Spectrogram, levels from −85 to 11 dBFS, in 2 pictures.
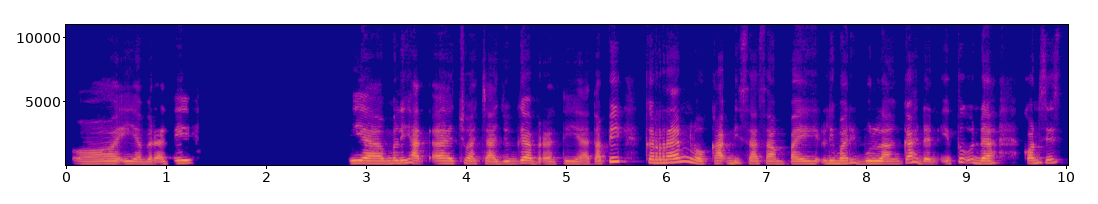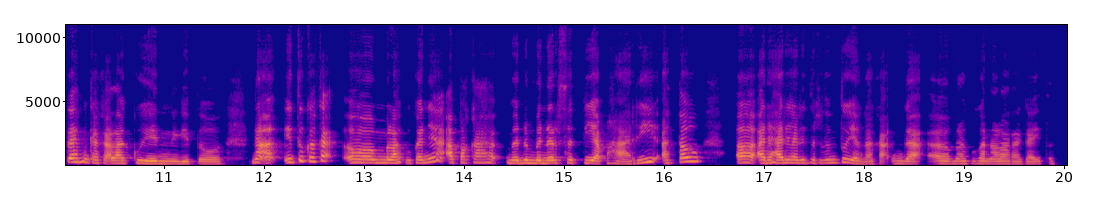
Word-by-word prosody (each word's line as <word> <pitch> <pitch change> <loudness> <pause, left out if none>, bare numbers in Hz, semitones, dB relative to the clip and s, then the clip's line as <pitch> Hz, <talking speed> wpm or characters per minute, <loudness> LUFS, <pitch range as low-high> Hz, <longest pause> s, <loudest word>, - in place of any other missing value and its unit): Oh, 170 +2 -1
iya 175 -1 0
berarti 165 +5 -1 1.7
Iya, 200 -2 +4
melihat, 195 0 +1
eee, 195 -1 +2
cuaca 190 -2 -2
juga 175 +5 +2
berarti 165 +2 -3
ya, 150 -2 -3
tapi 325 - +2 0.2
keren 255 +5 +3
loh, 180 -1 0
Kak, 200 0 +1
bisa 180 0 -2
sampai 180 0 -1
5000 195 -1 +1
langkah 180 +4 +2
dan - - +1
itu 295 - -5
udah 195 -1 +3 0.2
konsisten 255 +7 +1
Kakak 230 -4 -1
lakuin, 195 -4 +1
gitu. 160 -1 -3 0.3
Nah, 265 - +4
a - - +2
itu 335 +8 +1
Kakak, 355 +1 +1
eee, 245 -1 +3
melakukannya, 230 +4 +1
apakah 245 -1 -2
benar 220 +1 +2
benar, 215 0 +3
setiap 215 -2 0
hari 205 - -1
atau, 305 +9 0 0.3
eee, 250 0 +4
ada 225 0 +3
hari 220 +2 +3
hari 230 -1 0
tertentu 230 +3 -5
yang 215 -7 +1
Kakak 170 +3 -6
nggak, 180 -2 -1
eee, 185 -1 -3
melakukan 180 0 -5
olahraga 170 -2 -5
itu? 175 - -14
200 Hz, 145 wpm, -24 LUFS, 180-235 Hz, 1.7 s, Iya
